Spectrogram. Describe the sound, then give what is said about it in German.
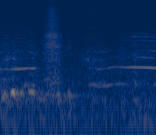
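Faint, thin whimpering from startled babies, a few soft high-pitched cries drawn out over two seconds, heard quietly in the background with no one talking. “Oh, jetzt haben wir die Babys aufgeschreckt.”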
